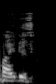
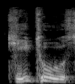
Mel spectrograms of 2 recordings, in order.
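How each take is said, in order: First: The name is said with English pronunciation. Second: The name is said with Greek pronunciation. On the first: "because it's English" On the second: "if it's Greek"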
